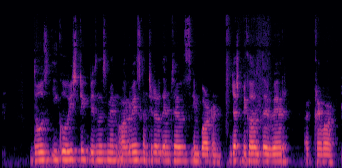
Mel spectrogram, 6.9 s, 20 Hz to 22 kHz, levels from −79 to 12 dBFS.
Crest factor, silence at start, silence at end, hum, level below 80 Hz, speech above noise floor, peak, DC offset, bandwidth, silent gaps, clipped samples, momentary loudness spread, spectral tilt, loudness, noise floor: 18 dB; 0.6 s; 0.2 s; none; -54 dBFS; 41 dB; -4 dBFS; under 0.1%; 16 kHz; none; under 0.1%; 7 LU; -7 dB/octave; -21 LUFS; -61 dBFS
